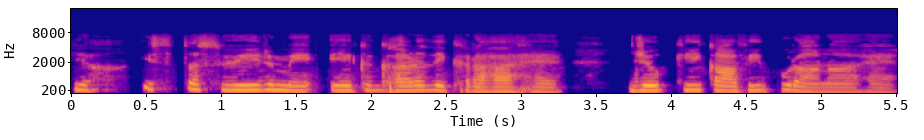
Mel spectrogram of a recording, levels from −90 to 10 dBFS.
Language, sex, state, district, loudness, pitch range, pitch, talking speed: Hindi, male, Bihar, Muzaffarpur, -18 LUFS, 155-200 Hz, 190 Hz, 150 wpm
